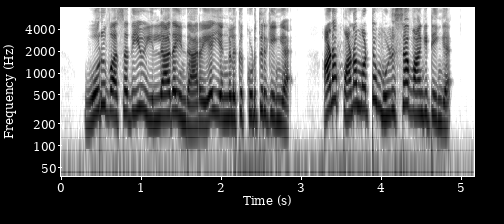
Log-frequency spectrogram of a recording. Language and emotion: Tamil, angry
